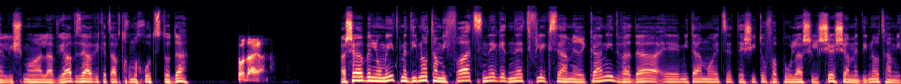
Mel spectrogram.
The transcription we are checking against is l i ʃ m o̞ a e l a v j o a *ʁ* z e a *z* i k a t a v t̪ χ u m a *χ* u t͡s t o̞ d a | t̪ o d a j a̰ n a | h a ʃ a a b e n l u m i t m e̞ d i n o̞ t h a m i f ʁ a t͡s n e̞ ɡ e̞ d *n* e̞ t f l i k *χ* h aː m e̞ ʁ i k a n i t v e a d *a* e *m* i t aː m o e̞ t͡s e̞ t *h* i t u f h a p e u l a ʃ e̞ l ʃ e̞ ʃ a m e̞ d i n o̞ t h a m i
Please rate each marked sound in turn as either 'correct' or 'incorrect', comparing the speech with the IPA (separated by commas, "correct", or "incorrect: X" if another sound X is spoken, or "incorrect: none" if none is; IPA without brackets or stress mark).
incorrect: v, incorrect: v, correct, correct, incorrect: s, correct, correct, incorrect: ʃ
